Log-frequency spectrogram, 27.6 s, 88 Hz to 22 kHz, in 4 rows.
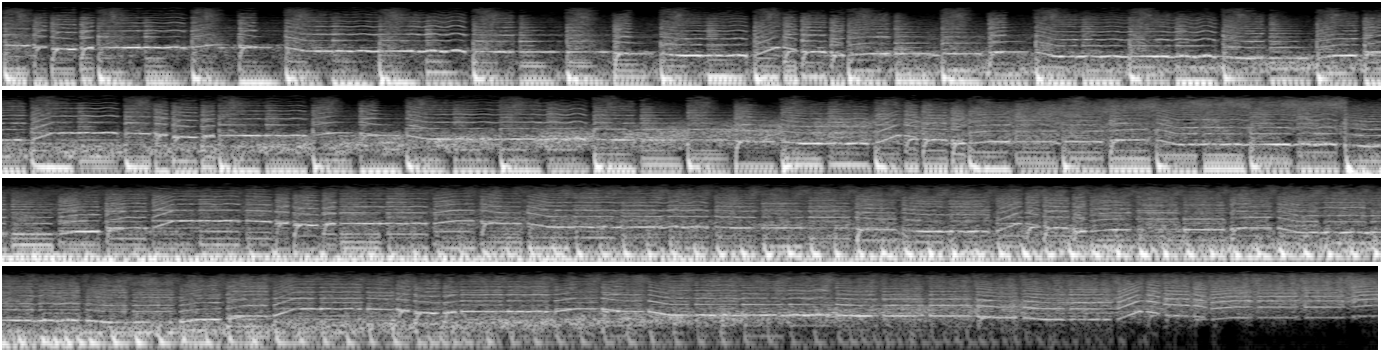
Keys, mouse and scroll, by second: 2.2 shift+click, 4.4 scroll up 1, 5.5-8.0 drag, 8.9 shift+click, 9.4 shift+drag, 9.9 shift+click, 10.5 shift+click, 11.5 click, 13.6 click, 14.0-15.4 scroll down 1, 15.4-16.2 drag, 16.2 scroll down 1, 17.1 click, 20.4 click, 21.0 click, 21.8 KP_1, 23.4 shift+a, 27.0 click.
